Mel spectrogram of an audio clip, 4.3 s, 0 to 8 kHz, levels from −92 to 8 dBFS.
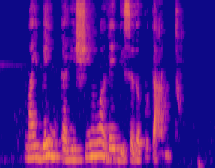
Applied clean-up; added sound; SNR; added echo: classical method Wiener filter.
